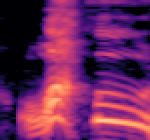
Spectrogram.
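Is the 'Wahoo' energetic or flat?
energetic. It is said with lively, energetic excitement.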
